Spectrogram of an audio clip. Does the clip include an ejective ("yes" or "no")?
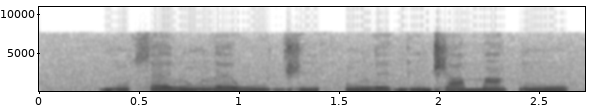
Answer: no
